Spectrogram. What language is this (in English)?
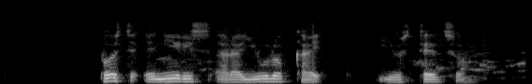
Esperanto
